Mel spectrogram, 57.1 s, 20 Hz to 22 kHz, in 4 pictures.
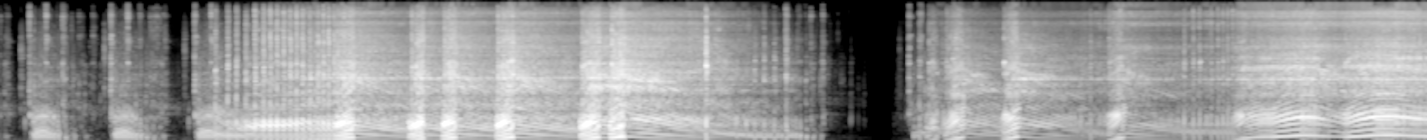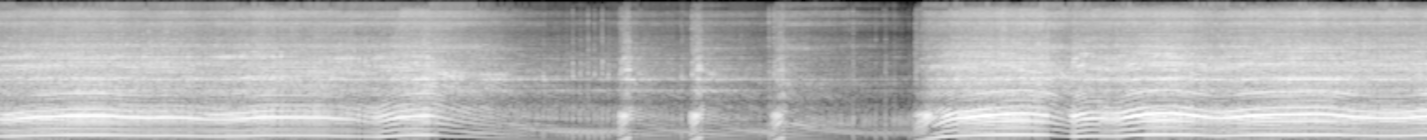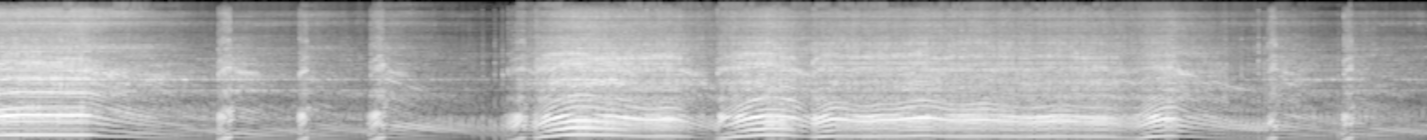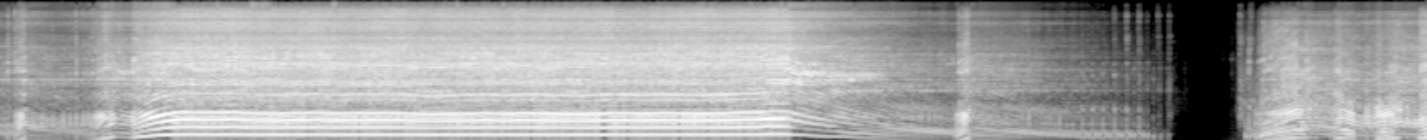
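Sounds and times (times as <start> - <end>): chainsaw revving: 0.0 - 8.3, 9.1 - 54.5, 55.2 - 57.0.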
